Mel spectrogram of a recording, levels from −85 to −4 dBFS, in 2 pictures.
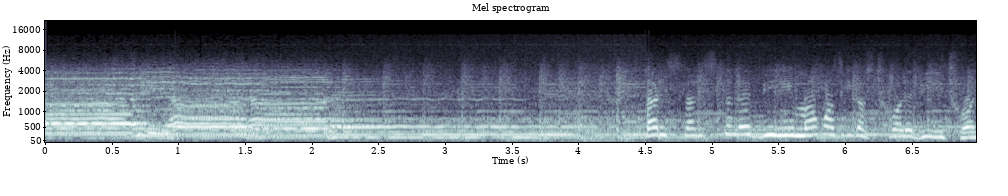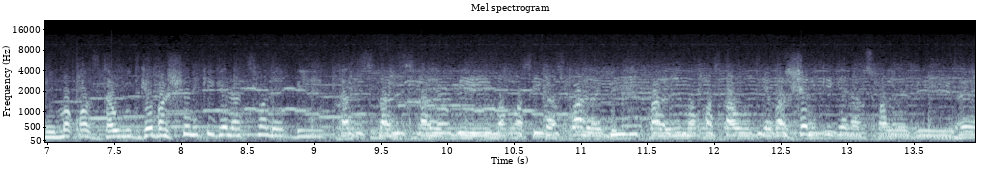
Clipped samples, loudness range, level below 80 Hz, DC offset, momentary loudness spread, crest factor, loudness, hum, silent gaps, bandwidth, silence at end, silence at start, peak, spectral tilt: under 0.1%; 2 LU; -44 dBFS; under 0.1%; 6 LU; 12 dB; -13 LUFS; none; none; 7.6 kHz; 0 s; 0 s; 0 dBFS; -8.5 dB/octave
